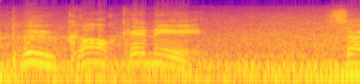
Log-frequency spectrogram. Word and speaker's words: Phu Quoc: good morning it's 7:00 I finally worked out how to say the name of the island I'm on it's poock is it so it's 7:00 in the morning on poock and um yeah we're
